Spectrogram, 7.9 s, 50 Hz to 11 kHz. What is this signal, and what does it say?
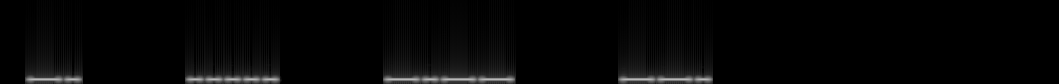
Morse code, heard as a keyed tone, about 17 wpm, spaced as for 8 wpm, 700 Hz. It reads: N5YG
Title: USA Call Signs - 4 Characters - 4x Character Spacing - 17wpm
